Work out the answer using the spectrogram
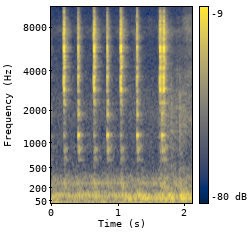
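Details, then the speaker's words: IMPO dual bench power supply, 25V 1A, dated 1968, with its output pre-loaded by a bulb: crisp, sharp clicks about every quarter second as the voltage is wound up, the transformer tap relay stepping between windings normally. "and then is it that one yeah so here's a relay so there's a tap on the Transformer"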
